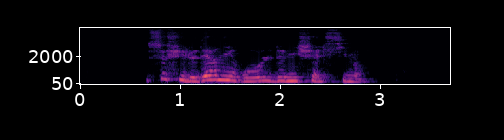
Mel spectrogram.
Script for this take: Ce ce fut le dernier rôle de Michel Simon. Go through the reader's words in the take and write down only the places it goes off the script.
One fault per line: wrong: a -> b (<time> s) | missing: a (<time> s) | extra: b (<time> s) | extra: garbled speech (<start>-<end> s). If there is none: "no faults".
missing: ce (0.9 s)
